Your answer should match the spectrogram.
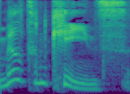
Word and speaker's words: Milton Keynes: from Milton Keynes. Am I pronouncing that correctly? – Yeah.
